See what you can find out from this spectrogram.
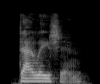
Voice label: "dilation", uk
